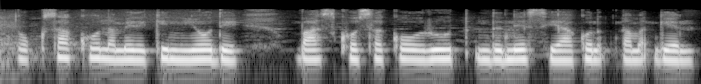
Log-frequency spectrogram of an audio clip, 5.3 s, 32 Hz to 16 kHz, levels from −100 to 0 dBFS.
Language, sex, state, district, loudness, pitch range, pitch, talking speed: Garo, female, Meghalaya, West Garo Hills, -14 LUFS, 190-200 Hz, 195 Hz, 125 wpm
